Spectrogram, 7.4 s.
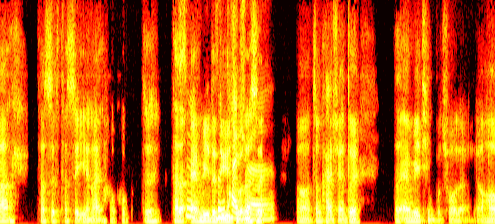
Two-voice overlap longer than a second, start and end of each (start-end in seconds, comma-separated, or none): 2.6-4.0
